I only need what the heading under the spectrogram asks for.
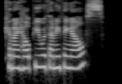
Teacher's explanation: The rise in their voice at the end of questions, a gentle lift, a singong kind of rhythm. · With a warm upward tone, almost like they were smiling through the words. It made the question sound open, inviting, and genuine.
